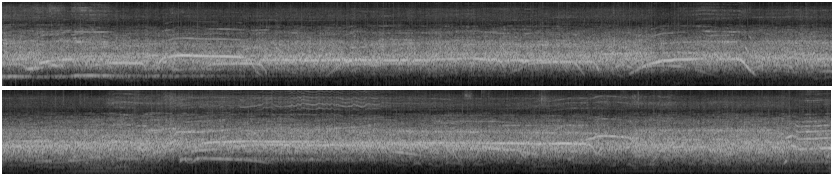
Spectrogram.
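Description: A large stadium crowd of fans screaming and cheering without a break, with many high voices rising and falling in pitch over a dense wall of noise.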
